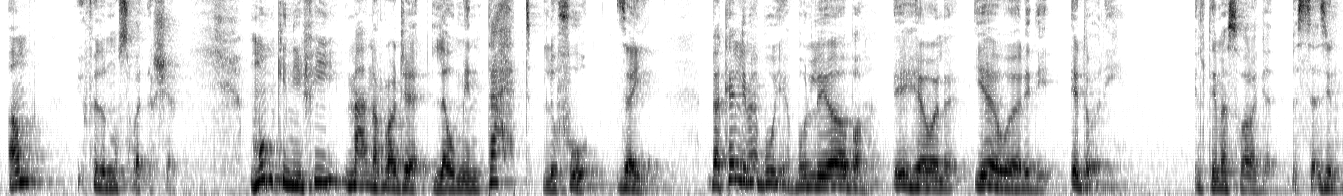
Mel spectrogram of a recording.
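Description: Reviewing Arabic rhetoric with high schoolers, an Egyptian-accented teacher keeps the energy high. He calls his students by affectionate pet names to coax them along.

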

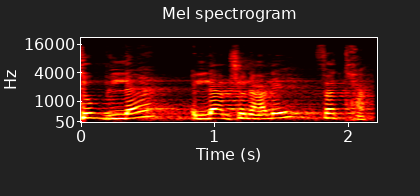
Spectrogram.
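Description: A man teaching grammar to a class, speaking, repeating and stretching out word forms slowly and quizzing his students. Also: high voice. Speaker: sheikh teaching Arabic grammar. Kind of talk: classroom grammar lesson with student call-and-response. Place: lecture hall with students. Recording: echoey hall with faint ambient noise.

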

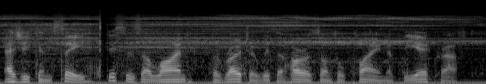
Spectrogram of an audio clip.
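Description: Guy with a lowish voice doing calm scripted flight training narration, explains step by step. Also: very noisy. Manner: measured, explanatory. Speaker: flight instructor.

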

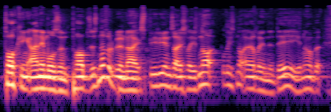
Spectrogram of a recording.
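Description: A man's voice: medium pitch, very fast. A man from a folk band telling pub jokes between songs at a live concert, acting out the characters as he goes. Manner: lively storyteller, voices characters in his jokes. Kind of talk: live stage banter and joke telling. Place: live concert venue with an audience.

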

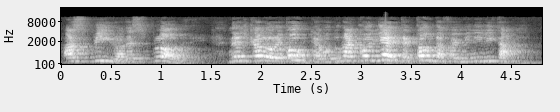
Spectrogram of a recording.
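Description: A man's voice: extremely high pitch, normal speed. An actor playing a petulant, lustful, pompous king, declaiming in absurdist stage comedy. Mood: anguished ranting. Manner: pompous declamation, swinging into shouts. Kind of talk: absurdist comic stage theatre. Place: theatre stage with audience. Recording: echoey theatre, distant microphone.

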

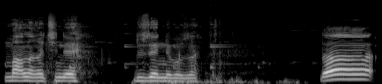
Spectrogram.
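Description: A young man with a voice hoarse from a cold, chatting casually to viewers from a mountain pasture. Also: high voice, fairly even intonation, measured pace, a little mellow. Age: young adult. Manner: talks to viewers as friends, calls to his animals. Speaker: shepherd vlogger. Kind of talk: casual vlog narration outdoors. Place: mountain pasture outdoors, wind.

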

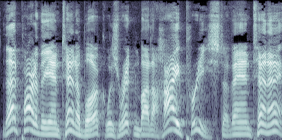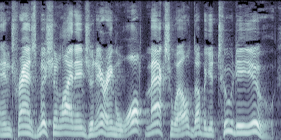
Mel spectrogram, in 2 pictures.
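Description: In this technical lecture to camera, an older ham radio explainer, around 60 to 70, asks questions and answers them firmly. His fairly high, fairly bright voice takes big pitch swings and flows at normal speed with few pauses. He's indoors in a small home room, close to a boom-arm studio mic.

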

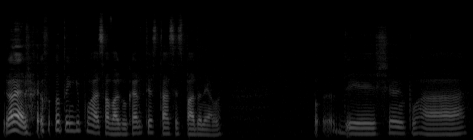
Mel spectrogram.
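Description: A young man with a Brazilian Portuguese accent, commenting casually and excitably on his gameplay while he has a cold. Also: mid-range voice, moderate pace. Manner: excitable, exclaiming at the screen. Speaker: gaming YouTuber.

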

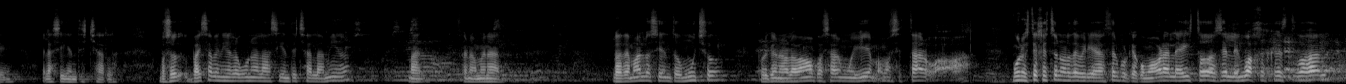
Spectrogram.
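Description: A man with a Spain Spanish accent giving a live lecture to an audience, lively and demonstrative, jumping his voice up and down to show emotions. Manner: lively, demonstrates voices with big pitch jumps. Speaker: conference speaker. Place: lecture room.

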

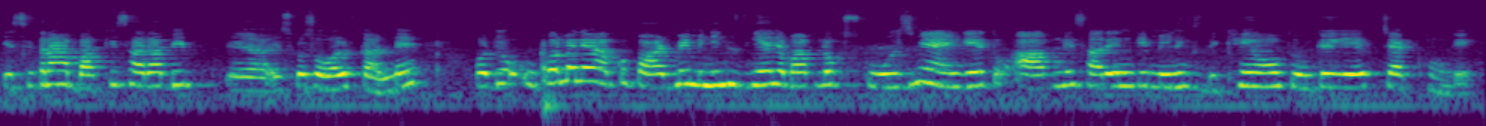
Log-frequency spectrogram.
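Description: Slow, patient woman teaching a class. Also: high voice, steady tone, a little mellow, slight background noise. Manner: reads English sentences slowly and deliberately, then explains them at length; patient explaining tone with small hesitations. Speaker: English teacher. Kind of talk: recorded class lecture.

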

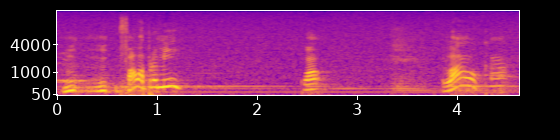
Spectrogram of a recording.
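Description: A man pastor ministering at a church altar, giving quick commanding orders to helpers and to a woman in front of him. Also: very high voice, big pitch swings, rough recording. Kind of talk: prophetic ministry at a church service. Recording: live church recording with loud music behind. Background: music playing.

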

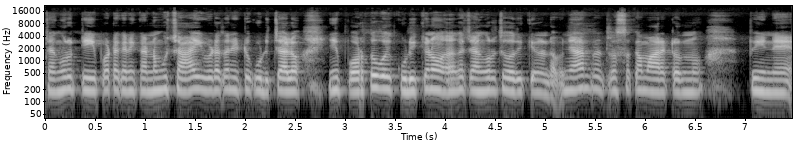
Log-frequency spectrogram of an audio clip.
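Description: Chatty, gravelly-voiced young woman. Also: mid-range voice. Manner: rambling, chatty storytelling. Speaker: family vlogger. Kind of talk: casual voice-over narration. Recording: slightly dull lo-fi recording.

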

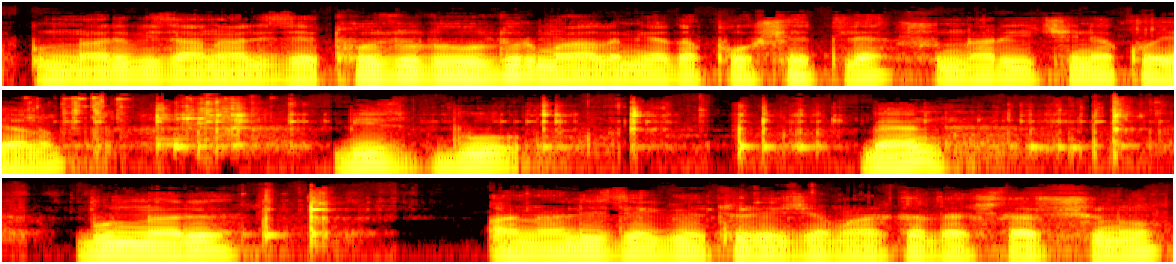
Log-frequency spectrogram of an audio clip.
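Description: Excited man with a dark, mellow voice. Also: low voice, highs cut off, a little hiss or hum. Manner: exclaiming, repeating short phrases, often dropping to a hushed voice. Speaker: treasure-hunting video host. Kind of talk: excited outdoor vlog commentary. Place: outdoors by a tree in sunlight.

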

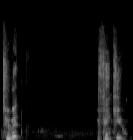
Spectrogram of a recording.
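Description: A woman playing a shy teenage greaser boy in a school play, who speaks haltingly and stammers through her lines. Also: dark tone, low-quality recording. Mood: timid. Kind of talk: school play read remotely.

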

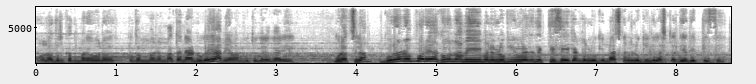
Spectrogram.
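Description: An ambulance driver recounts his own experience in a casual, rambling first-person story, frequently starting his sentences over. His voice is high, gravelly and warm, and faint music plays in the background.

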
